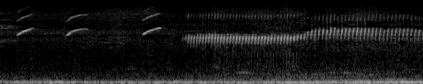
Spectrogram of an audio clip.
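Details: Canary song used as a lure to prompt other birds to sing: several quick rising whistled upslurs, then a long, high, steady buzzy trill that steps up in pitch near the end, over a low rumbling background.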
